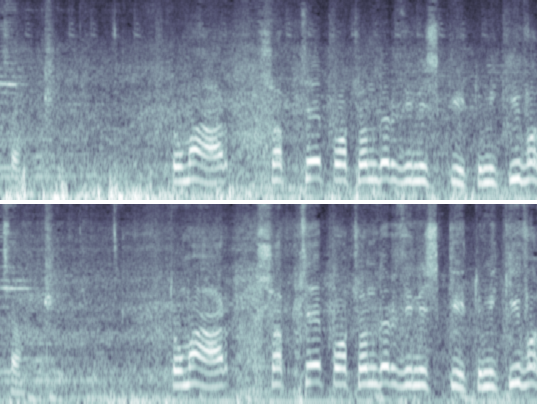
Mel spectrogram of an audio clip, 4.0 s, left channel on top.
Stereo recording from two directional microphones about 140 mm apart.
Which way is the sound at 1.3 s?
25° right (ahead or behind).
